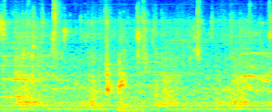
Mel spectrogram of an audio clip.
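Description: Dry fish are rinsed by hand in water, making faint, steady sloshing and trickling with small splashes throughout.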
